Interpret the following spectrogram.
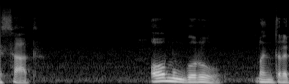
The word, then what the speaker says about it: ओम: ओम का जो उच्चारण है बहुत लोग गलत करते हैं। ओम जो है इसमें 5 अक्षर हैं, इसमें से 3 दिखाई देते हैं, ए यू एम, अ उ और म, और गु यानी कि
